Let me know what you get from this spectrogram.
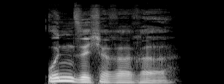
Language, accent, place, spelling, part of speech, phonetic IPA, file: German, Germany, Berlin, unsicherere, adjective, [ˈʊnˌzɪçəʁəʁə], De-unsicherere.ogg
- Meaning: inflection of unsicher: 1. strong/mixed nominative/accusative feminine singular comparative degree 2. strong nominative/accusative plural comparative degree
